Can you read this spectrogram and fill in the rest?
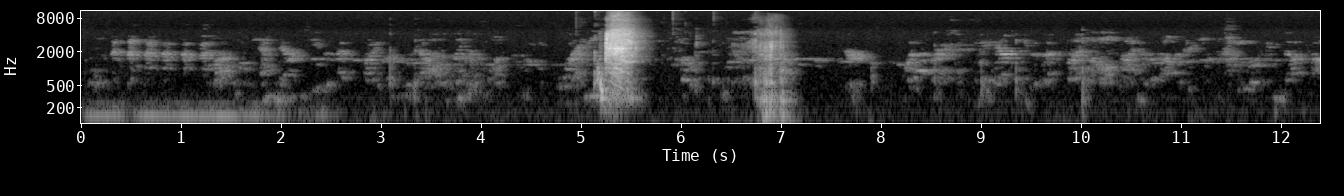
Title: Me sneezing again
